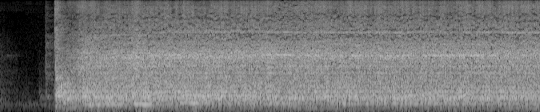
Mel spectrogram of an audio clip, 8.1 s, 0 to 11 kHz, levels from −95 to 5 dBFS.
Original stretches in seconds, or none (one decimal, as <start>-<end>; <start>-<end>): 4.1-4.7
